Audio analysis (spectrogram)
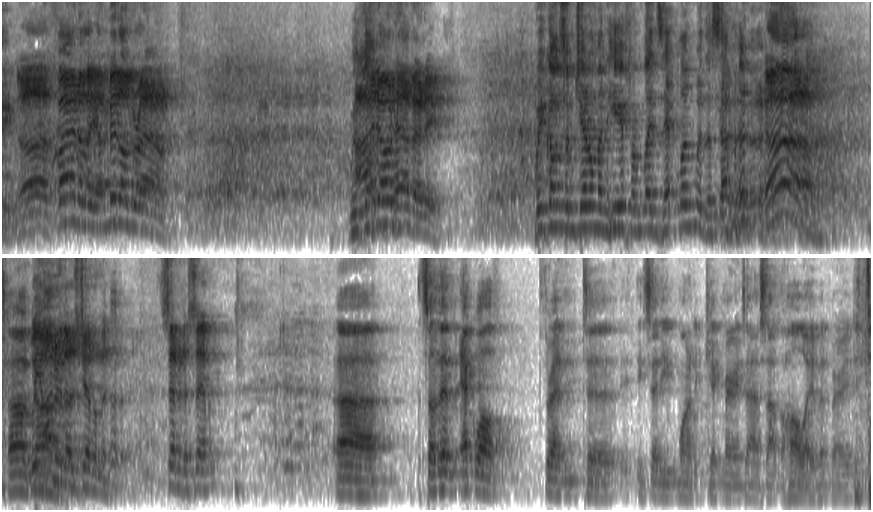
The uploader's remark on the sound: live in Seattle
